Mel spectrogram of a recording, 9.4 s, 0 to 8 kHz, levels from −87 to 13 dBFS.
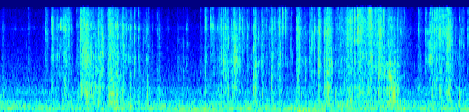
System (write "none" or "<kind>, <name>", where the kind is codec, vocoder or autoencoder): none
